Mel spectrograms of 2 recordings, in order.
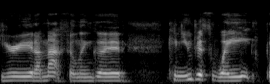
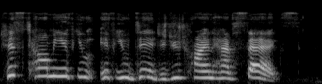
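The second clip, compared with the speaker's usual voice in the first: pitched-up, demanding yell; 9 semitones higher than usual. Retelling her mom questioning her, the speaker quotes her: imitating mom yelling. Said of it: "And she's yelling at me".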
